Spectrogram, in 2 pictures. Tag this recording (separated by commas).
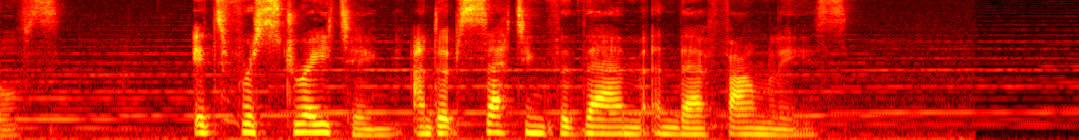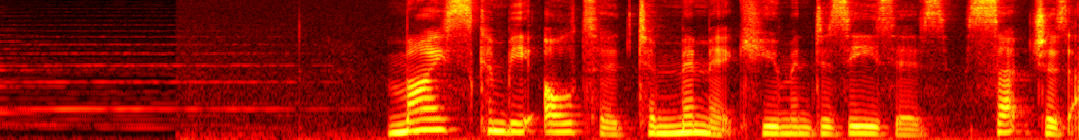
Speech, Music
